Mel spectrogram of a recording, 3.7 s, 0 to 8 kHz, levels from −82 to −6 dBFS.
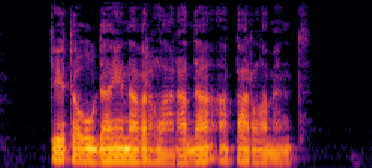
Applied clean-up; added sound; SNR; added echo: none; none; none; none.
